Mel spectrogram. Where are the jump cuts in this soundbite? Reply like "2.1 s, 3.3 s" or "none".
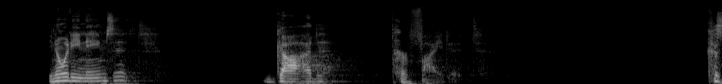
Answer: none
